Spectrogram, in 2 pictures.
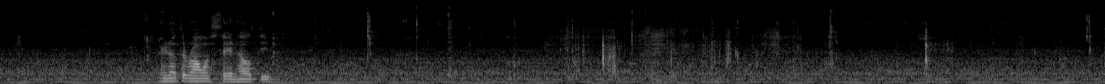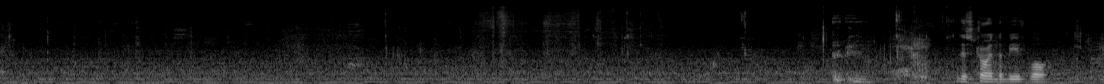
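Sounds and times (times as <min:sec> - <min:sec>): low steady hum: 0:00.0 - 0:22.0
person chewing: 0:02.7 - 0:13.0, 0:17.0 - 0:20.6.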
